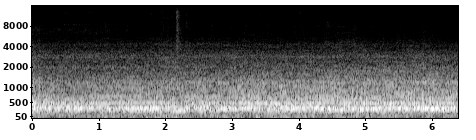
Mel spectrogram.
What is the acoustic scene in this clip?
subway train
